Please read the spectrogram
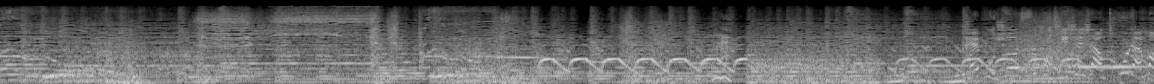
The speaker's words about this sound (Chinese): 邮局发生火灾了。 什么？火灾警报！火灾警报！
